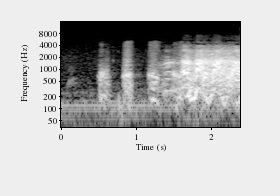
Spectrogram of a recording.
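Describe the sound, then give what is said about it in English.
A woman imitates a pig with three short, throaty grunts in quick succession, followed by a swelling wash of loud crowd noise that carries on to the end. “I don't know whether she sounded like a pig then, but she sure looked like one.”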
